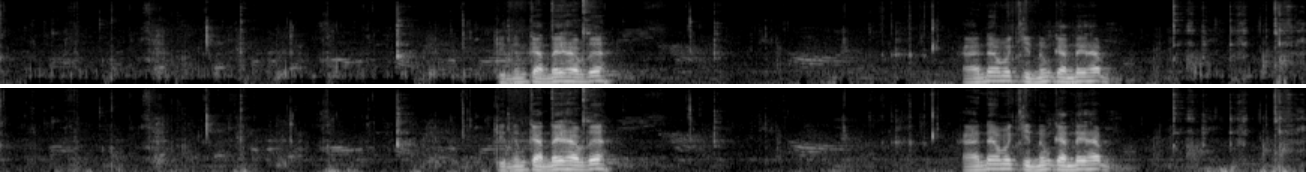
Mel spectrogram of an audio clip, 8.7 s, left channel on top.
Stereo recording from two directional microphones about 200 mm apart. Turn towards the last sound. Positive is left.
turn(degrees=-35)  # may be behind; listen again after turning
